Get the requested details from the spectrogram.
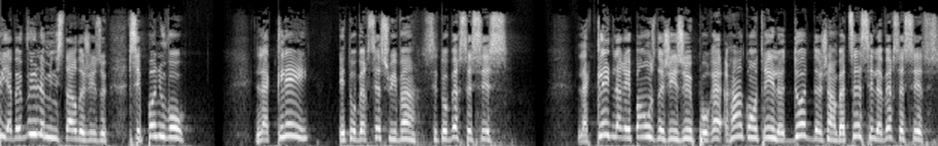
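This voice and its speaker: This man has a high pitch and ordinary pitch variation, moving at a fairly slow pace. The background is quiet and the sound is dry and close, with no echo. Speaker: guest preacher. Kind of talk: sermon. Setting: church service with audience.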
